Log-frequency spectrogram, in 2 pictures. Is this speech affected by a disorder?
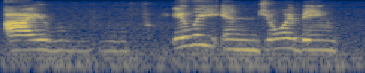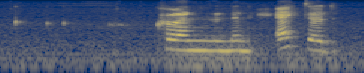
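Yes: stuttering; long-standing stuttering, managed over the years; here prolonged sounds, blocks.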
